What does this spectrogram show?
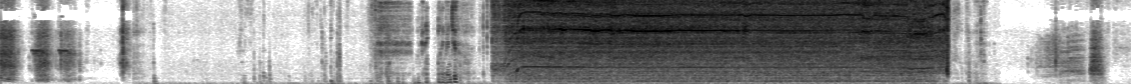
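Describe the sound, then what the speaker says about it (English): A power drill bores a hole through a turned wooden piece: after a few bursts of handling and short starts, the drill whines steadily and loud for about four seconds, then stops, followed by quieter handling. "I'm going to drill a hole through here"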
